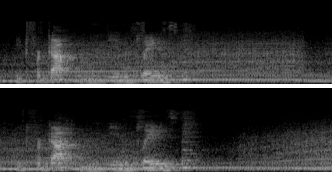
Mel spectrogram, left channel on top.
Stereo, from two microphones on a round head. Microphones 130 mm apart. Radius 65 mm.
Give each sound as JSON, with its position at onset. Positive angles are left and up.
{"t": 0.2, "sound": "a man speaking", "side_deg": 75, "distance_m": 0.7}
{"t": 1.8, "sound": "a snare drum", "side_deg": 10, "distance_m": 1.3}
